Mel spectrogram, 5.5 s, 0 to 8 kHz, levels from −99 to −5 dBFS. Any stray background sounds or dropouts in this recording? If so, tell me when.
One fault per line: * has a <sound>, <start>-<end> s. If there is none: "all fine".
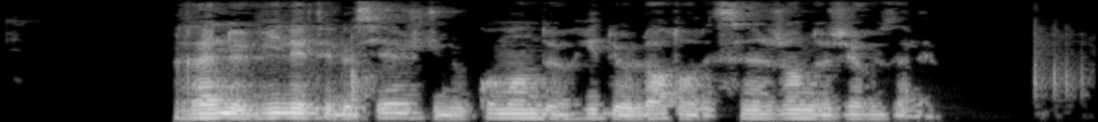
all fine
